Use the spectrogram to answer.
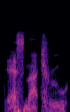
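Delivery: unvoiced leering whisper; creepy whisper. Friend on the bus whispering to a woman, creepy whisper. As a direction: lean in and whisper it slyly. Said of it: "he goes".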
